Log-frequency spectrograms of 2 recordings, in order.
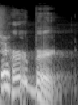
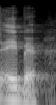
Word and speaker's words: Hebert: No, it's Herbert. It's Herbert. No, it's Hebert. Then finally he got me to pronounce it properly.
